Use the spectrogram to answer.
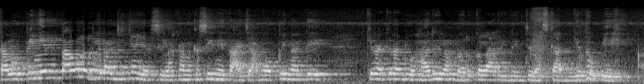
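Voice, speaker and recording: A woman's fairly high voice races along at a very fast pace over noticeable background noise and audible room echo. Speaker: keris collector discussing heirloom daggers. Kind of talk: casual chat. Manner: blunt, direct.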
